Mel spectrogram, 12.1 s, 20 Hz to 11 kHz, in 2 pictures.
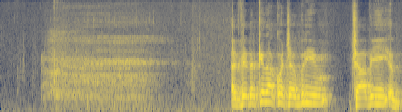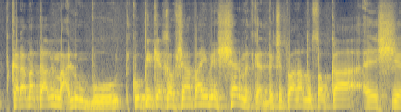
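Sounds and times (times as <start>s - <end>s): man breathing out: 0.6s - 2.7s.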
